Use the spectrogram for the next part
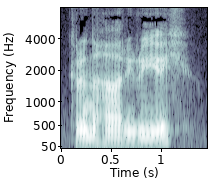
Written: coirenahairighriabhaich

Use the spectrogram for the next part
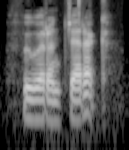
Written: Fuaran Dearg

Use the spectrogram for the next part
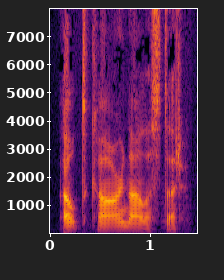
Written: Allt Carn Alasdair

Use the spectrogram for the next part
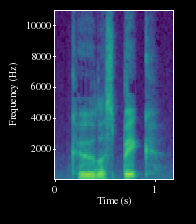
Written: Caolas Beag

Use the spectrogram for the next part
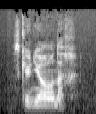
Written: sgeirneonach

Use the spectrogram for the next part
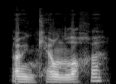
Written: Abhainn Ceann Locha

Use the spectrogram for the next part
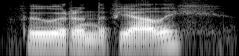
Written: Fuaran a Bhealaich

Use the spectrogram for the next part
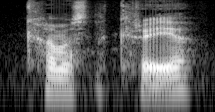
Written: Camas na Creadha

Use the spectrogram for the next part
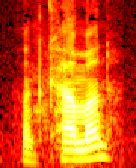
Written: Caman

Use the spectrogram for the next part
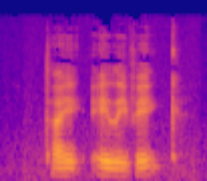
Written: taigh eilidh bheag

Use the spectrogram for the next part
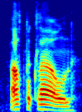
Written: Allt nan Gleann

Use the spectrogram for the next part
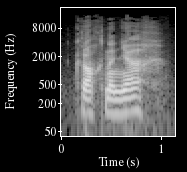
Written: cnocnaneach

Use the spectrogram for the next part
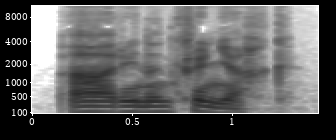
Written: Airigh nan Cruithneachd

